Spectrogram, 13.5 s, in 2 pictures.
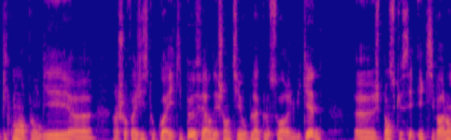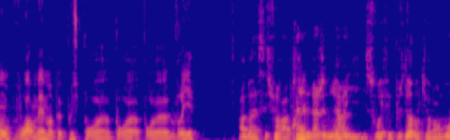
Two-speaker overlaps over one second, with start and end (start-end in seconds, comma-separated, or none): none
